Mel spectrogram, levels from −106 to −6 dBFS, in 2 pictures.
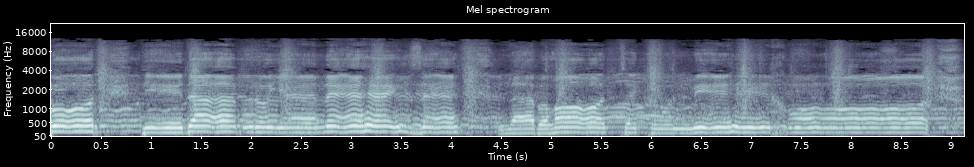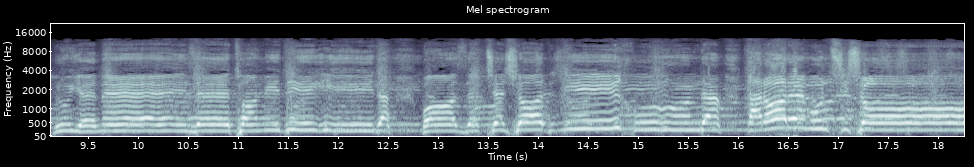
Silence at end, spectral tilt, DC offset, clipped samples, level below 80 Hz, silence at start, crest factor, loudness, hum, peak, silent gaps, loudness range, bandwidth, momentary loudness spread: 0 s; -4 dB/octave; under 0.1%; under 0.1%; -62 dBFS; 0 s; 14 dB; -18 LUFS; none; -4 dBFS; none; 6 LU; 13 kHz; 10 LU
